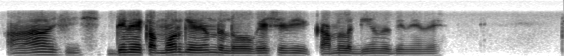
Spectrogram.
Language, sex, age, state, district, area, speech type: Dogri, male, 18-30, Jammu and Kashmir, Reasi, rural, conversation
